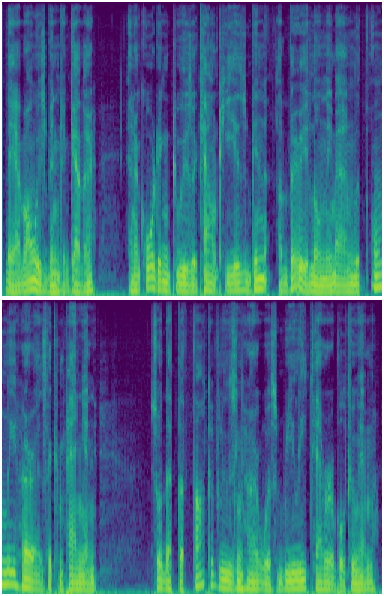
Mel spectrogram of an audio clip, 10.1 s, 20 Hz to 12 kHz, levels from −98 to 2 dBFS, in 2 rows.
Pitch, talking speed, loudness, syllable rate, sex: 90 Hz, 205 wpm, -17 LUFS, 6.0 syllables/s, male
